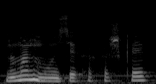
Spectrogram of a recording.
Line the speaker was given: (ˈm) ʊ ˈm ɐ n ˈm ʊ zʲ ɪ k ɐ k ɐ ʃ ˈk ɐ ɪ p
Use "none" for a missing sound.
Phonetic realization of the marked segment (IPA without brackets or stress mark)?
n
